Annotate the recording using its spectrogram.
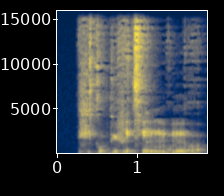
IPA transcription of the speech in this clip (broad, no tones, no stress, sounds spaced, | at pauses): fʲ ɛ̰ k u k y v i t͡sʰ i l mː o̰ m n o̰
